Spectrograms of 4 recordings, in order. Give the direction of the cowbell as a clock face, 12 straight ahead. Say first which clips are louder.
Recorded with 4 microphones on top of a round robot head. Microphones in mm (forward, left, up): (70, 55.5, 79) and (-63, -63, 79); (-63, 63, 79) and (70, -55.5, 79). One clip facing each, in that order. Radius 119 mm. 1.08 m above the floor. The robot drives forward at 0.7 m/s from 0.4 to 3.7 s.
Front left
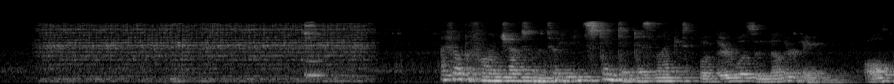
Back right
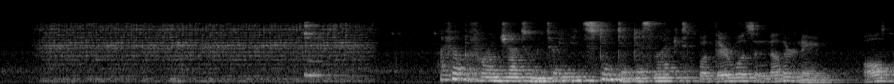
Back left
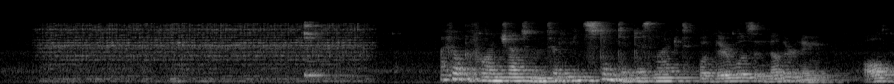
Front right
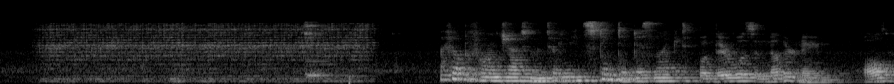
Back right 2 dB, back left 2 dB; 7 o'clock.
